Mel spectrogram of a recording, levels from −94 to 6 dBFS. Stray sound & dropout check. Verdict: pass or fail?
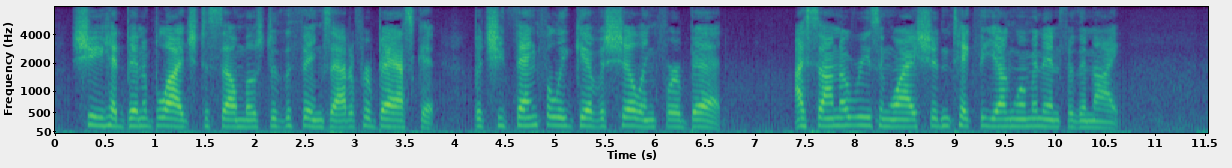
pass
